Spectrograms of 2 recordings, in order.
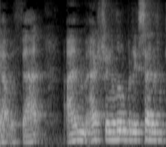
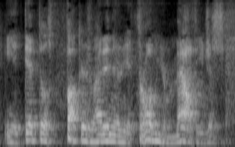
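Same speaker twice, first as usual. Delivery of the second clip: ordinary delivery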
